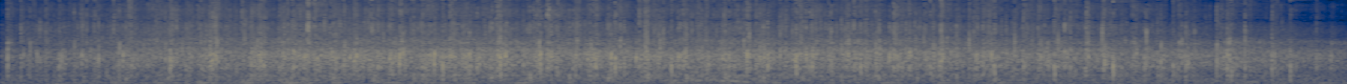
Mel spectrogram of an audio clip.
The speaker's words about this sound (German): Ich glaube, einen kleinen Beifall können wir Ihnen heute Morgen schon schenken.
